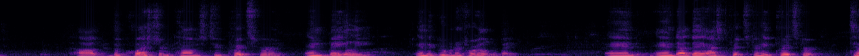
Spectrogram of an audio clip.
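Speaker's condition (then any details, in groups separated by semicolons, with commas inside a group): No condition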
